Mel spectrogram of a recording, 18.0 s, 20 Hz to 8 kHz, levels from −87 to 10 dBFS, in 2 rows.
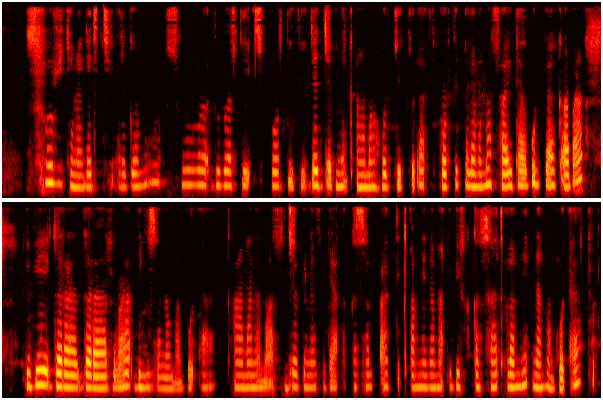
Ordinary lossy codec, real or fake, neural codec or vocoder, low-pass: AAC, 32 kbps; fake; codec, 16 kHz, 6 kbps, DAC; 7.2 kHz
